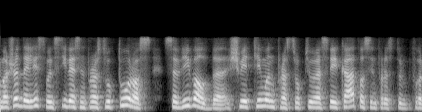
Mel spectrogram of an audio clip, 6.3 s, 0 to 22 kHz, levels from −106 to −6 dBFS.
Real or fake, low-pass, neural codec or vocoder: fake; 5.4 kHz; codec, 16 kHz, 0.3 kbps, FocalCodec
